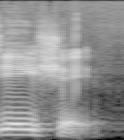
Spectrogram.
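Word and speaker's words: יֵשֵׁב: So normally it's yeshev, or yeshev, accent on the ultima, the final syllable.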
